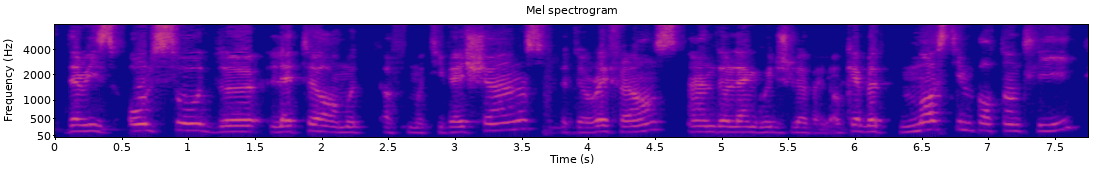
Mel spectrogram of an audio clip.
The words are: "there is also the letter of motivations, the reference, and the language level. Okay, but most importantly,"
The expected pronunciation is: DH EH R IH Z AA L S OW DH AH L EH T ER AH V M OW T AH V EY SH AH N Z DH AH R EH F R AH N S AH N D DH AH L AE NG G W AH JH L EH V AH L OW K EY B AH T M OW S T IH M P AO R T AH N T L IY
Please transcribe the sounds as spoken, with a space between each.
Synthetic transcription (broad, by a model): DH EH R IH Z AA L S OW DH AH L EH T ER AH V M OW T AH V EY SH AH N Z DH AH R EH F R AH N S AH N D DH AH L AE NG G W AH JH L EH V AH L OW K EY B AH T M OW S T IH M P AO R T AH N T L IY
